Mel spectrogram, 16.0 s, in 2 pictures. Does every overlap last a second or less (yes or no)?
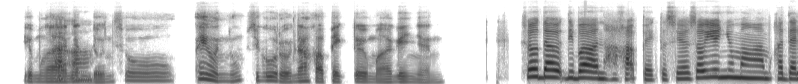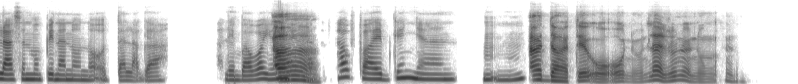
yes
